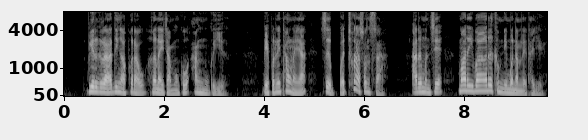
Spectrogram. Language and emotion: Bodo, disgusted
